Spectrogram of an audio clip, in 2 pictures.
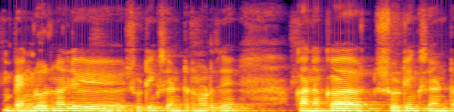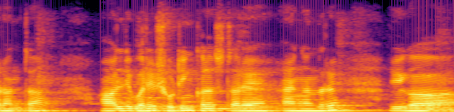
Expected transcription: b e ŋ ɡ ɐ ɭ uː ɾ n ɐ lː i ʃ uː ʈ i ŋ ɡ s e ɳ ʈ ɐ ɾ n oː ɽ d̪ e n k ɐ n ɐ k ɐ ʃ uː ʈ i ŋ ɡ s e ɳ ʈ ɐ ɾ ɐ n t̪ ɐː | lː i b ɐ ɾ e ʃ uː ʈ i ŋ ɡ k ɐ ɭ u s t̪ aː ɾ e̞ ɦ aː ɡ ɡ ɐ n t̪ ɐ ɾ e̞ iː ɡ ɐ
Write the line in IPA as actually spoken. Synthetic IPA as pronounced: b e ŋ ɡ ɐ ɭ uː ɾ n ɐ lː i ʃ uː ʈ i ŋ ɡ s e ɳ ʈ ɐ ɾ n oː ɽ d̪ e k ɐ n ɐ k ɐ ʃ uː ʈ i ŋ ɡ s e ɳ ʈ ɐ ɾ ɐ n t̪ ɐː | lː i b ɐ ɾ e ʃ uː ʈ i ŋ ɡ k ɐ ɭ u s t̪ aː ɾ e̞ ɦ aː ŋ ɡ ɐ n d̪ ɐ ɾ e̞ iː ɡ ɐ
